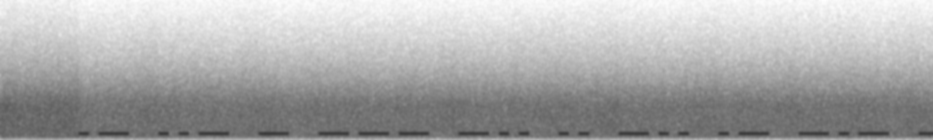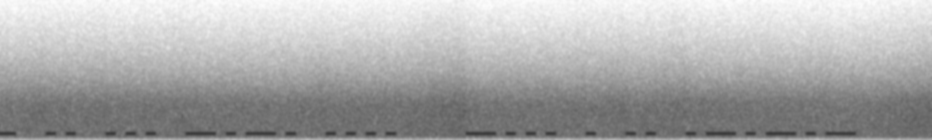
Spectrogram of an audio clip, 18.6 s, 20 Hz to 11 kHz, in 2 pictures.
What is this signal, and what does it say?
Morse code, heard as a keyed tone, machine-sent, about 12 wpm, 550 Hz, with radio static. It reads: AUTODIDAKTISCH BEI.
